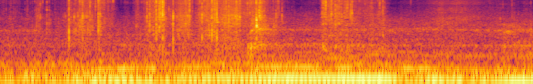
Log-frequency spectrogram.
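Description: A knife cutting down into soil at the base of an udo (땅두릅) shoot and the shoot being pulled free, dry leaves and soil crackling and crunching in a string of short sounds through the first two and a half seconds or so.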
